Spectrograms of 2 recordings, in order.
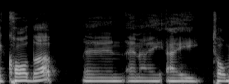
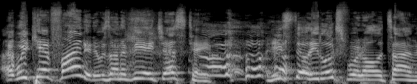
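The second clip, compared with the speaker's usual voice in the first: telling it through laughter, high and loud; cracking up mid-story; laughing; 7 semitones higher, 4 dB louder than usual. Real, not acted. Comic recalling the lost tape of his fight, laughing.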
